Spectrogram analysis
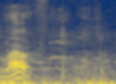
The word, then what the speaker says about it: LOVB: LOVB as in League One Volleyball, and you pronounce it love. You know, the B is silent.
